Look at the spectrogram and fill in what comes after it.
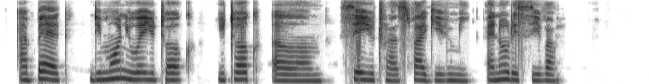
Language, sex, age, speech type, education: Nigerian Pidgin, female, 15-29, spontaneous, tertiary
